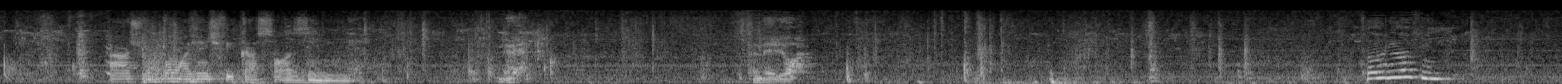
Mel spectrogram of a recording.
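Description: A woman answers in a drawling, mocking voice.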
